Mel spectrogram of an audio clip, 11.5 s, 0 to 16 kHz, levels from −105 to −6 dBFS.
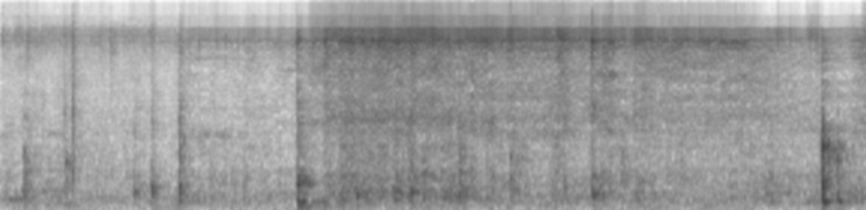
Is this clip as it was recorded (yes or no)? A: no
